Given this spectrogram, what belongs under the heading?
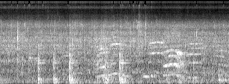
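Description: Chicken pieces go into garlic frying in a pan, producing a close, dense sizzle with rhythmic stirring knocks and a few louder crackles as the frying continues.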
